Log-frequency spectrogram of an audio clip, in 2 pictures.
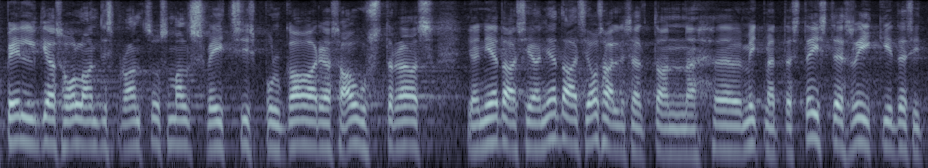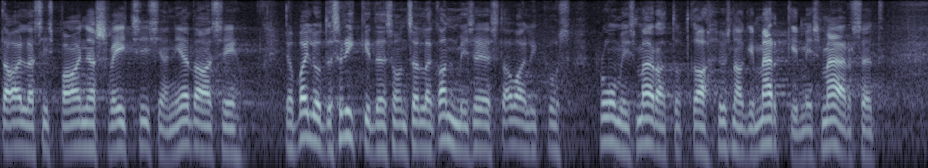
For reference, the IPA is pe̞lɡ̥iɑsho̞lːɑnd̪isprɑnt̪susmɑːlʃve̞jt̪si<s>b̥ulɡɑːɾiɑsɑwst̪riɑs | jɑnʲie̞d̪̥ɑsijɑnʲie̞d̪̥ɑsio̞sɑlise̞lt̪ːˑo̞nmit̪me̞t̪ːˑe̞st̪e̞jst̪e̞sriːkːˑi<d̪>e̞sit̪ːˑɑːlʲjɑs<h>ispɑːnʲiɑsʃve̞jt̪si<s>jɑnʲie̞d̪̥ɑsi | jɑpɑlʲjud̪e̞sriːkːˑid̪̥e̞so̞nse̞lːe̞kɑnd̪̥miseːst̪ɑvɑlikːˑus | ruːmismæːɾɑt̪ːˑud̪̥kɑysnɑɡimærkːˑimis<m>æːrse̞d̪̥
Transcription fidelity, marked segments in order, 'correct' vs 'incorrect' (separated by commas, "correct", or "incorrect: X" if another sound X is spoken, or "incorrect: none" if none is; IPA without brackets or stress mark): correct, correct, correct, correct, correct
